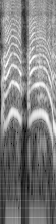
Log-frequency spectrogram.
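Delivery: put-on terrible, very high, shrill, girly screams of ah. Voicing a character with something in his nose: terrible girly screams. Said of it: "terrible girly screams".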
